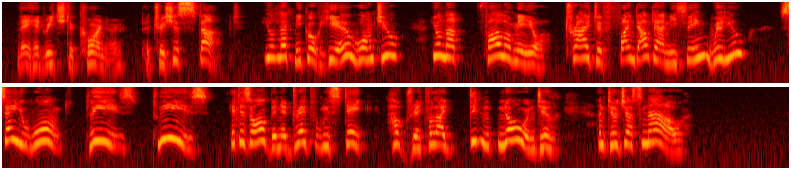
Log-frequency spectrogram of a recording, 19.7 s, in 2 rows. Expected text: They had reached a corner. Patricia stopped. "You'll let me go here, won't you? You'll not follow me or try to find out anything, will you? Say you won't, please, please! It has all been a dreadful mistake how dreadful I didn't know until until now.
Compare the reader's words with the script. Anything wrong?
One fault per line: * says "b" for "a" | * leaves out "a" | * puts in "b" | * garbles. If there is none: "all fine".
* puts in "just"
